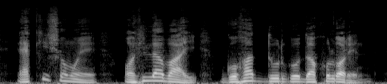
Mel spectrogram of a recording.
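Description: Compressed frames skipped: about two 46.4 ms frames are lost at 1.40–1.44 s, after "একই সময়ে" and before "বাই গোহাদ", and again at 3.30–3.35 s. Each time the speech jumps ahead by roughly a tenth of a second.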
